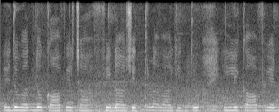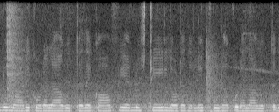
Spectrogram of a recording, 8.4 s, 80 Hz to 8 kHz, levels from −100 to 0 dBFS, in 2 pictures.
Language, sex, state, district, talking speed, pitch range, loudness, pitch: Kannada, female, Karnataka, Bellary, 115 wpm, 195-210 Hz, -18 LUFS, 200 Hz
